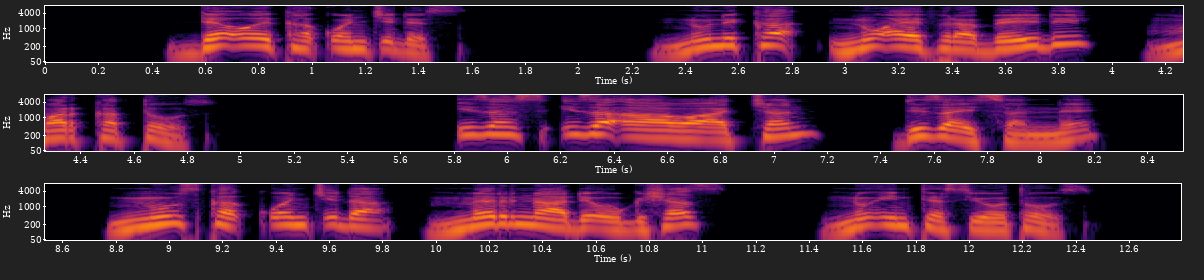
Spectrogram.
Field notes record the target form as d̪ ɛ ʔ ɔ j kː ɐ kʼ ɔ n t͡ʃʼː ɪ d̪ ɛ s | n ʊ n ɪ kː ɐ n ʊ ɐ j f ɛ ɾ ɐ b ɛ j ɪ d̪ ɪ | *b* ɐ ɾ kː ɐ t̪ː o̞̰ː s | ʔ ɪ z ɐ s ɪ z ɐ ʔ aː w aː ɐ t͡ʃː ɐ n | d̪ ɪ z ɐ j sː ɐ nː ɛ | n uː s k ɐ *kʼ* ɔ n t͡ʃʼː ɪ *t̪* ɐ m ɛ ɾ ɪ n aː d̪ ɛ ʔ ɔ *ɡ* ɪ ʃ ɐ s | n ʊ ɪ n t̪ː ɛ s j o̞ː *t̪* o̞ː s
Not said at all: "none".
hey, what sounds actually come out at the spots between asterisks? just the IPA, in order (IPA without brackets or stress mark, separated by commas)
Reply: m, kʼ, d̪, ɡ, t̪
